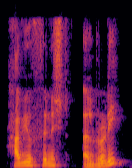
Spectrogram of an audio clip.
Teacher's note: the pitch of the voice rises at the end of a sentence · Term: rising intonation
